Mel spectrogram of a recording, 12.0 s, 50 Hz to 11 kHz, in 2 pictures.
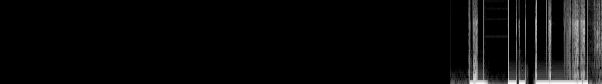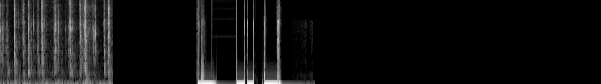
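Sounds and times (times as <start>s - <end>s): keyboard keystroke clicks: 5.8s - 7.2s.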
